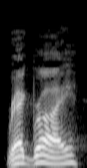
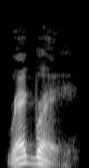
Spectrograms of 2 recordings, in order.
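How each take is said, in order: First: The last syllable rhymes with 'eye'. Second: The last syllable rhymes with 'day'. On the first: This is how most locals say it. "just about everyone around these parts pronounces it Ragbri" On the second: This is how the founder thought it should be said. "he thought it was supposed to be pronounced Ragbray"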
